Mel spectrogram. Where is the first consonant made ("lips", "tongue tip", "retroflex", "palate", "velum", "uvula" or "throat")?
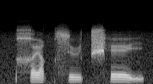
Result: uvula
